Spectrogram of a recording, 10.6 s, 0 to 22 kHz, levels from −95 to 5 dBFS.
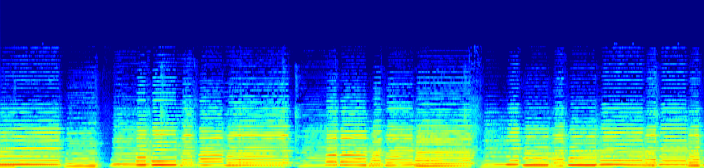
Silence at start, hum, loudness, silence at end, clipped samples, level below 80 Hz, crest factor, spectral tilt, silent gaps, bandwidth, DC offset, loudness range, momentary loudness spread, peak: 0 s; none; -20 LUFS; 0 s; under 0.1%; -62 dBFS; 14 dB; -3 dB/octave; none; 12 kHz; under 0.1%; 2 LU; 10 LU; -6 dBFS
